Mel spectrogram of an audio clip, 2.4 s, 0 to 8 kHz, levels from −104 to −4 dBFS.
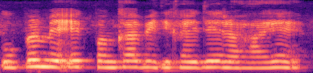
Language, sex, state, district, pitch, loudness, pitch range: Hindi, female, Arunachal Pradesh, Papum Pare, 245 Hz, -17 LUFS, 240-255 Hz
